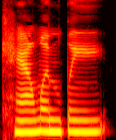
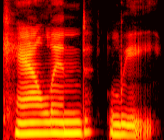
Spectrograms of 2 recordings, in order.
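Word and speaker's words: Calendly: So using a software program like Kalanley, I'm going to spell that. It's C A L E N D L Y. Kalandly.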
